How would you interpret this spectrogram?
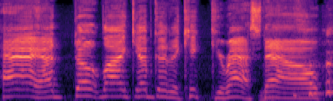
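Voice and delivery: high put-on cartoon-style voice. Mock the fighter who opens her mouth in the video game, with a Rhonda impression sounding like Homestar Runner. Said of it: "Why do you sound like Homestar Runner?".

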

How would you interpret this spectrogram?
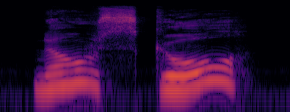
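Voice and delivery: very loud, shrill, gasping cry of offense. Narrator reads the professor's reply, gasped, offended. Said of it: "McGonagall gasped again, this time even more offended".

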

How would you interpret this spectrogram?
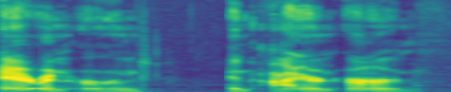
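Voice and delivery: Baltimore pronunciation. Saying a test phrase out loud for a Baltimore accent test: Baltimore accent. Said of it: "Baltimore accent test. Say this phrase out loud".

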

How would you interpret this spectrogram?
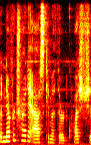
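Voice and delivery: ordinary delivery, nothing marked

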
